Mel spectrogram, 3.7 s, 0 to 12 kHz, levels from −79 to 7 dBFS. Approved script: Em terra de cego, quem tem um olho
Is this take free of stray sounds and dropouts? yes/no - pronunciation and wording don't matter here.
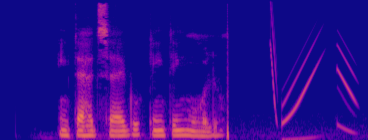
no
